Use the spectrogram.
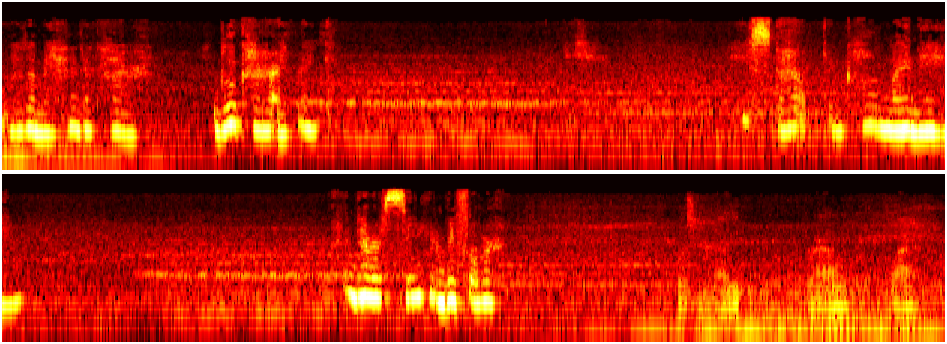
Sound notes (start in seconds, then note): none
